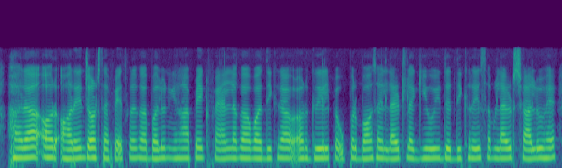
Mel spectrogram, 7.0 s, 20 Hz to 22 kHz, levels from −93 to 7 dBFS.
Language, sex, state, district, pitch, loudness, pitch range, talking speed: Hindi, female, Uttar Pradesh, Gorakhpur, 195 Hz, -16 LUFS, 190-195 Hz, 280 wpm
